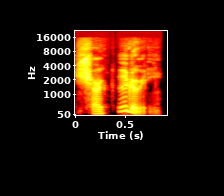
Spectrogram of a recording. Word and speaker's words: charcuterie: of this this is how you say it charcuterie um Google this Mike yes and it will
